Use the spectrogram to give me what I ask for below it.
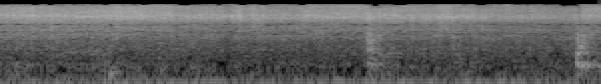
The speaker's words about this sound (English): You just heard him hit the grill. All right. And the flames.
